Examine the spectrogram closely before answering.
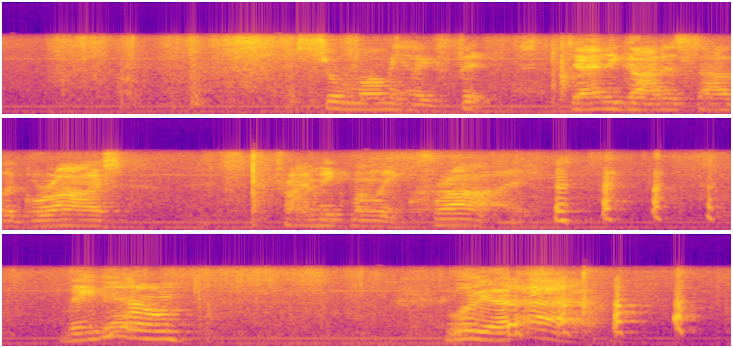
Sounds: Speech

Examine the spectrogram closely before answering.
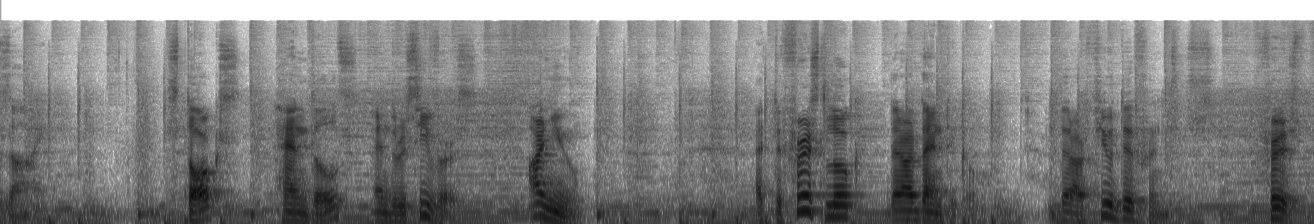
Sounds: Music, Speech

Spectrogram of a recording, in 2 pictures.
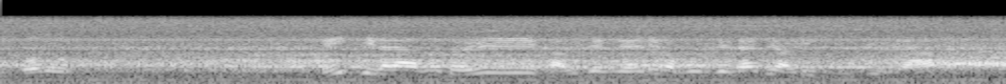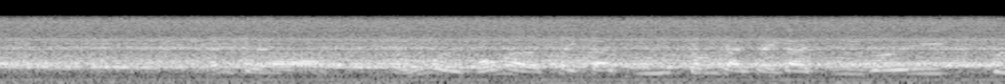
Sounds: Speech

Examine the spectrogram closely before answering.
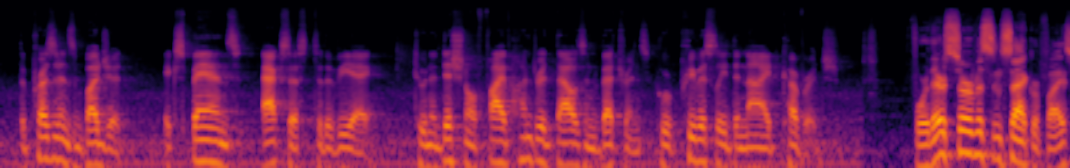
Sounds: Speech

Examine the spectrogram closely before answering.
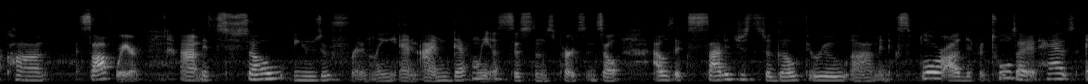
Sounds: Speech

